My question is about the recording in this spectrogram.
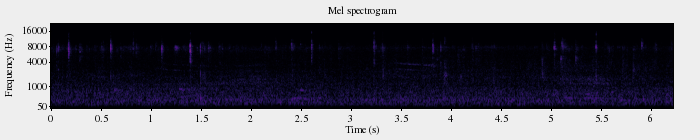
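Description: Near silence: faint outdoor ambience during snowfall, with scattered faint, irregular ticks.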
